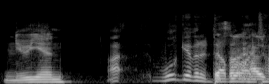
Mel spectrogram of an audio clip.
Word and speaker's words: Nguyen: is that supposed to be like Win, like Nguyen? We'll give it a That's double not how- entendre pass because it was No, positive. that's how you. Is that- That's how you pronounce the name is Win.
